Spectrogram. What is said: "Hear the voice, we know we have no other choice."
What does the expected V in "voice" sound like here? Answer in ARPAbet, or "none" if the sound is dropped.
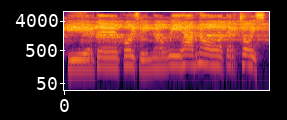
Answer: P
